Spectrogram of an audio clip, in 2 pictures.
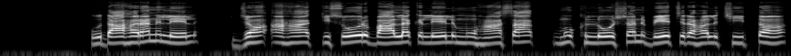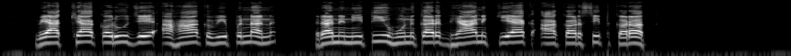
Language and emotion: Maithili, neutral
